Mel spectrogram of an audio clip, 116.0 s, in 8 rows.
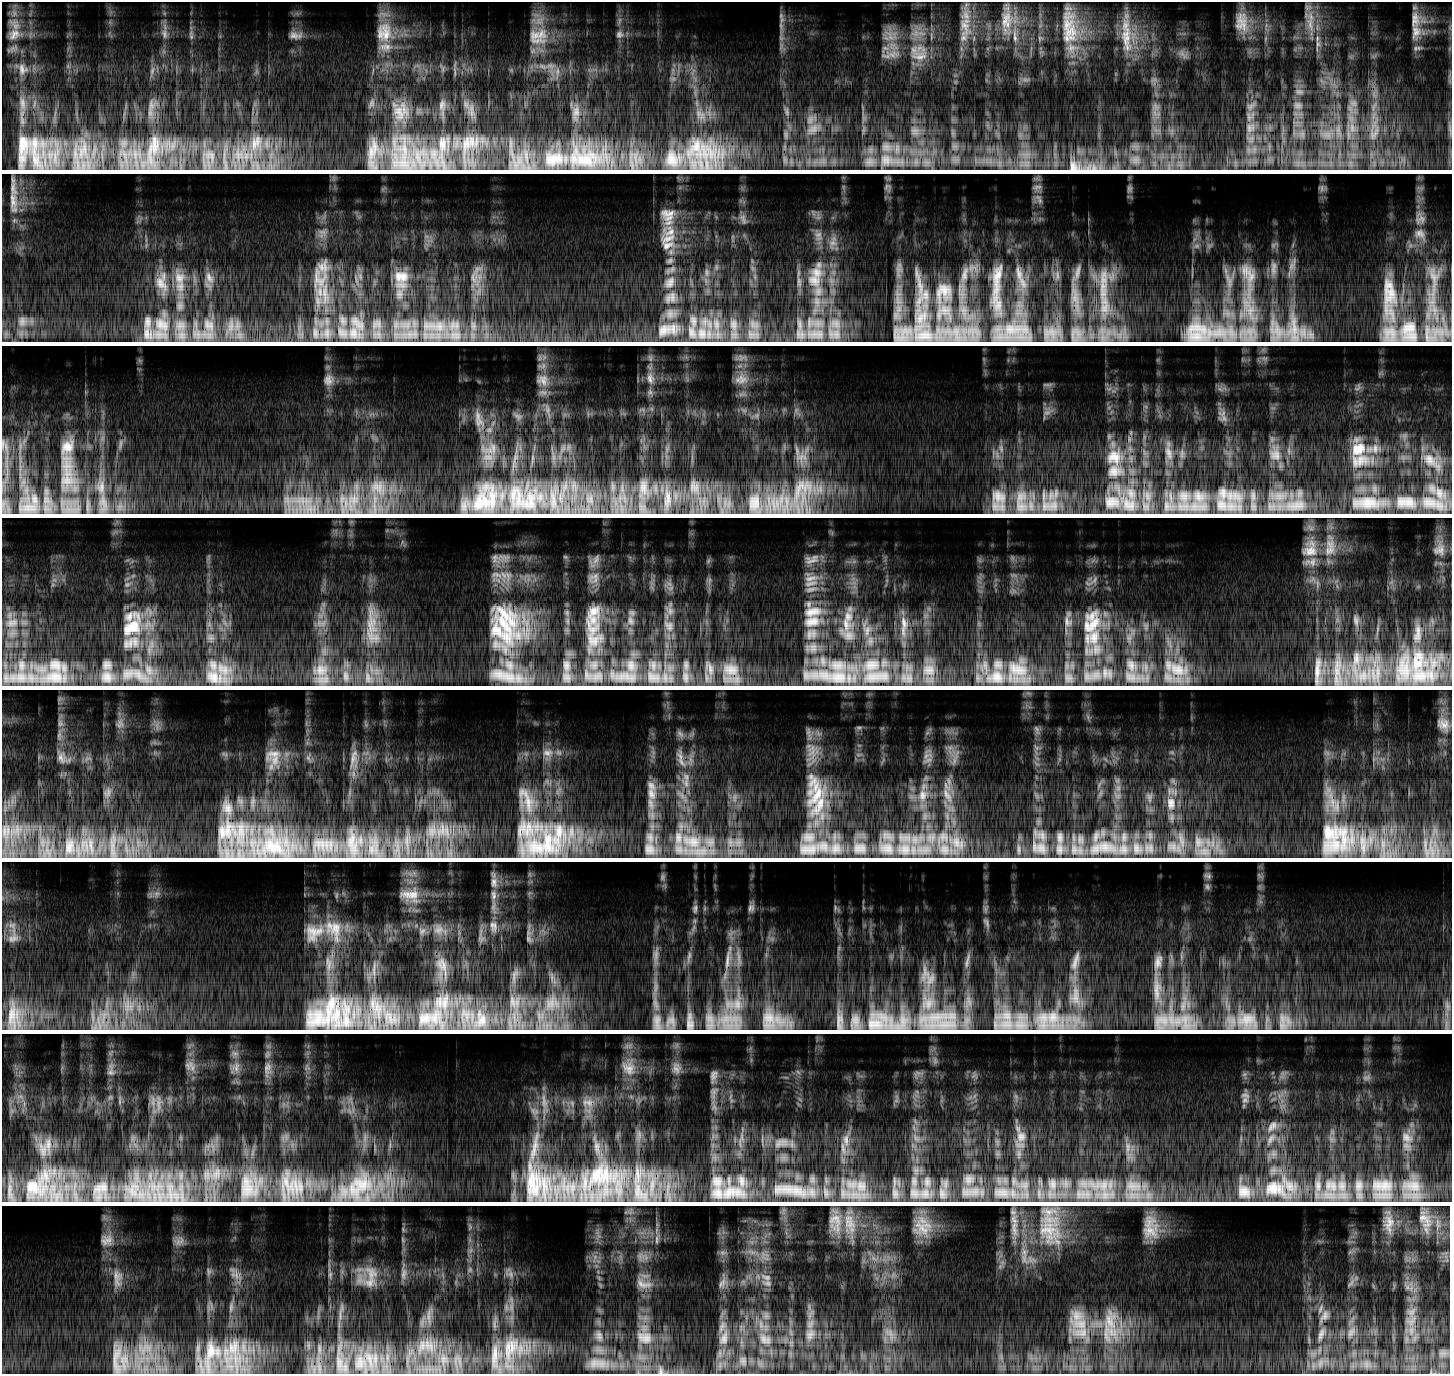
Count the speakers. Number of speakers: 4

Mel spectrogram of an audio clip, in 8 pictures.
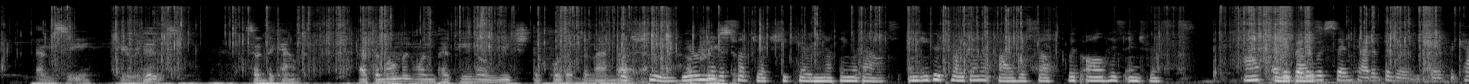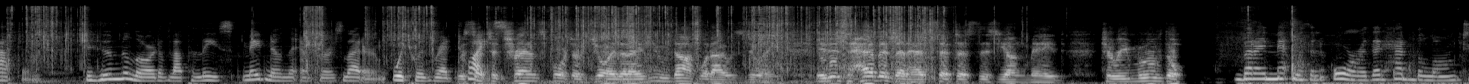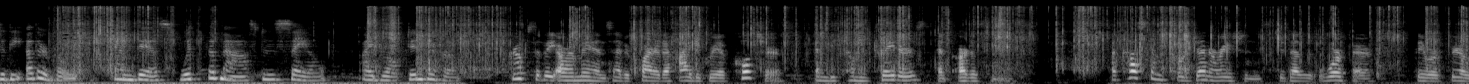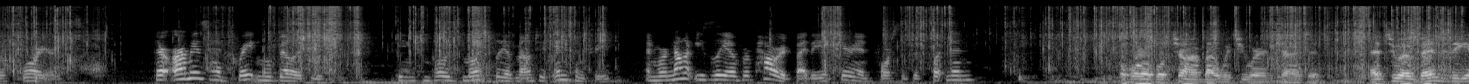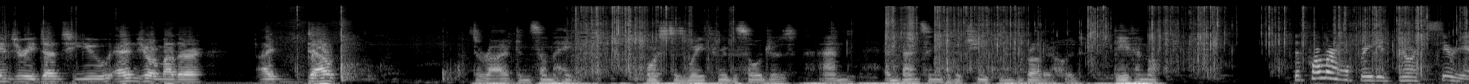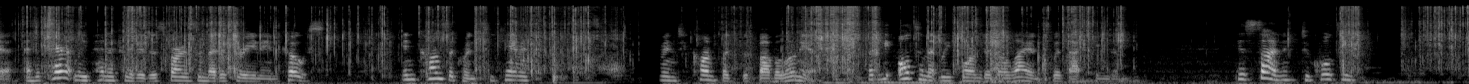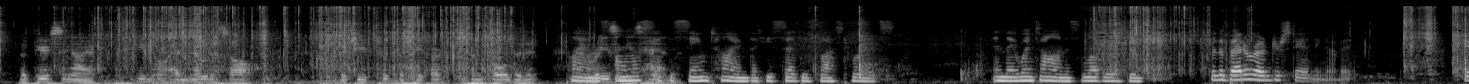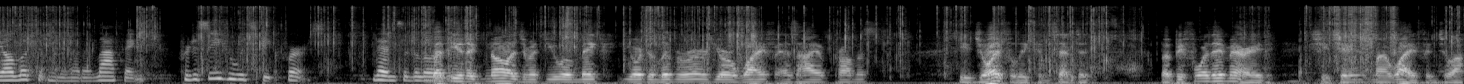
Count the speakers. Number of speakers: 6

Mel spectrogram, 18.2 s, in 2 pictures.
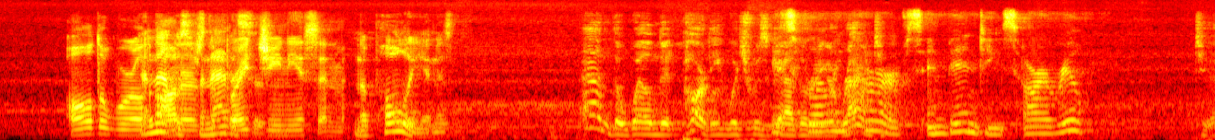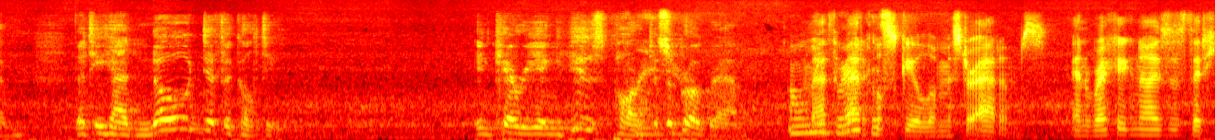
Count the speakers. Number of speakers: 4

